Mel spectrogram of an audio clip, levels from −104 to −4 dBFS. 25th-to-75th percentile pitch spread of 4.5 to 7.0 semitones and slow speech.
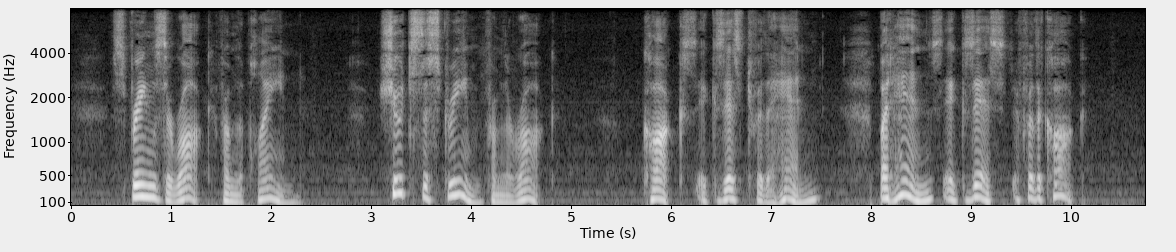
Yes: wide, 5.5 semitones; slow, 130 wpm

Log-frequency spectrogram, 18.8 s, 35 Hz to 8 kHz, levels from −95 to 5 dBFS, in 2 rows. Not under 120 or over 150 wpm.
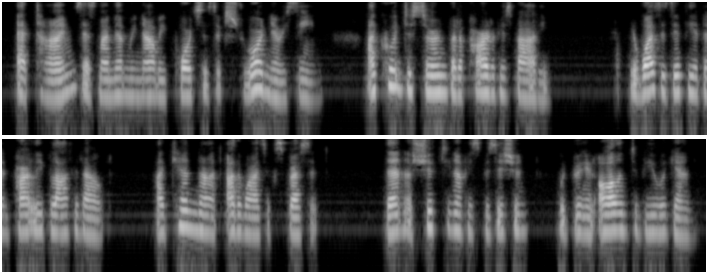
Yes: average, 145 wpm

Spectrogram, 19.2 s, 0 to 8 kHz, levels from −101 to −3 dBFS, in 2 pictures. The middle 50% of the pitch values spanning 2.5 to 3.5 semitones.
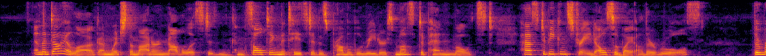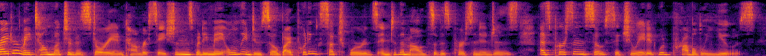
No: average, 4.1 semitones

